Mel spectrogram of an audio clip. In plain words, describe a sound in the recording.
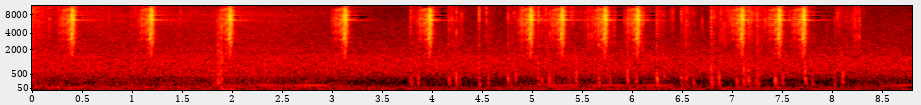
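Footsteps clatter quickly on a hard surface.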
